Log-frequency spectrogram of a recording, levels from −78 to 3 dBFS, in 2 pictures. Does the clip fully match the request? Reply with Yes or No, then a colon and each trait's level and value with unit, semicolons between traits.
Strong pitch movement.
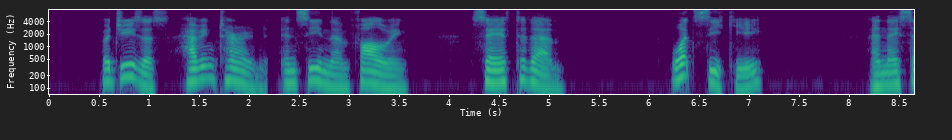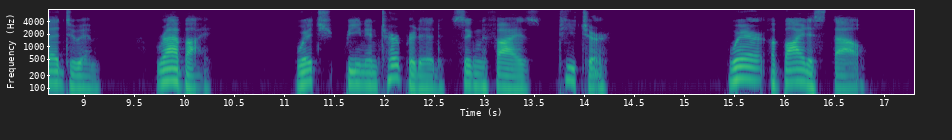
Yes: wide, 5.8 semitones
